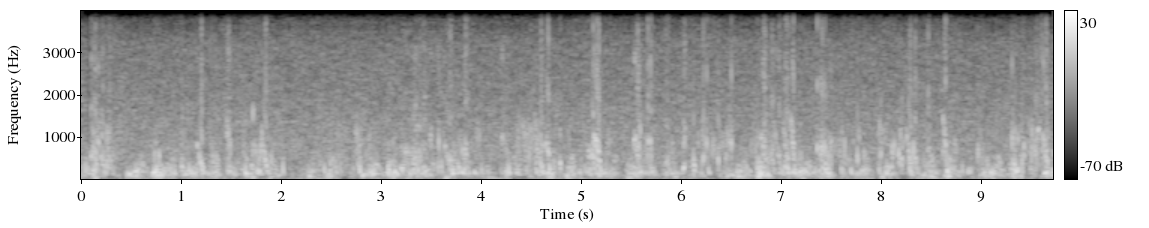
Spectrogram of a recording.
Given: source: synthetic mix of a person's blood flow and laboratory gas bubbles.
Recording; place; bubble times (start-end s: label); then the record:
Doppler ultrasound of blood flow; precordium
0.00-0.35 s: bubbles
0.68-1.95 s: bubbles
1.98-2.06 s: bubbles
2.37-2.96 s: bubbles
3.02-4.04 s: bubbles
4.13-4.83 s: bubbles
4.93-5.30 s: bubbles
5.42-5.76 s: bubbles
5.82-5.94 s: bubbles
5.97-6.54 s: bubbles
6.68-7.24 s: bubbles
7.30-7.86 s: bubbles
7.93-8.51 s: bubbles
8.58-9.10 s: bubbles
9.24-9.73 s: bubbles
From the record:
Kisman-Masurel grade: 343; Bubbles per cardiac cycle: rolling drumbeat, 9 or more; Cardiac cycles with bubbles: 100%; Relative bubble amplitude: loud (0.450 to 0.775); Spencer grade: 3 (all of the cardiac periods contain showers or single bubble signals, but not dominating or overriding the cardiac motion signals); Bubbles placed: anywhere in the cardiac cycle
